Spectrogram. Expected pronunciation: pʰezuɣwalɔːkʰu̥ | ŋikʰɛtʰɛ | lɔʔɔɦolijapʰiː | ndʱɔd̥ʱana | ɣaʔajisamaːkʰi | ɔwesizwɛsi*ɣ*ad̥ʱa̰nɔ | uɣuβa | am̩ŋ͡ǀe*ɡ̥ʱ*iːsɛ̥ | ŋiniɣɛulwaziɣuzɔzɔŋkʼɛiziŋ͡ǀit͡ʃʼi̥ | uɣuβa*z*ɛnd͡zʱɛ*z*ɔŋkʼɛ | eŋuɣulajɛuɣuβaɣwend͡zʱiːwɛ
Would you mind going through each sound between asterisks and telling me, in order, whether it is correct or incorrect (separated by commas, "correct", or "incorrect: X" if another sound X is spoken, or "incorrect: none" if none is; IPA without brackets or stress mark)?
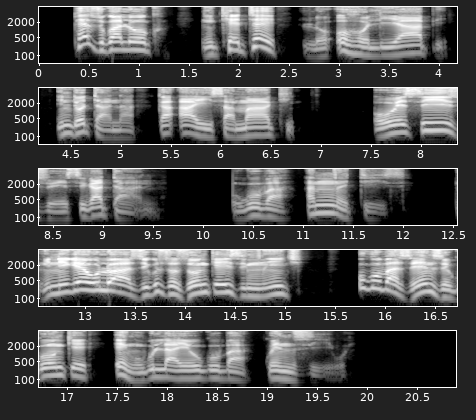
correct, incorrect: d̥ʱ, correct, incorrect: ɣ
